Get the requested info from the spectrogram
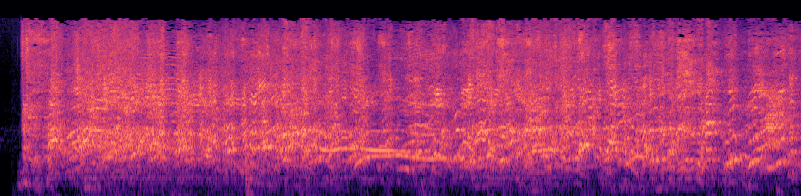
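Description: A group of people laughing together, many voices overlapping. It starts abruptly out of silence just after the start and carries on at an even level.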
